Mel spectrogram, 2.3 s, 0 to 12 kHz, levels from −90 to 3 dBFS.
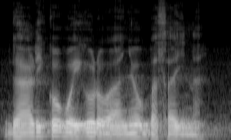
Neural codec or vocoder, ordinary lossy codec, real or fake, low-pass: none; none; real; none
